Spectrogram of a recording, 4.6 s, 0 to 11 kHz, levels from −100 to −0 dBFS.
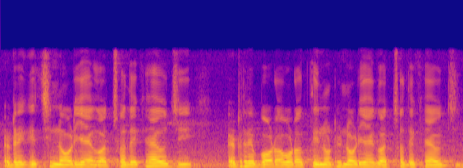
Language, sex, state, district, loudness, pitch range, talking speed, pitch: Odia, male, Odisha, Malkangiri, -12 LUFS, 130-145 Hz, 155 wpm, 140 Hz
